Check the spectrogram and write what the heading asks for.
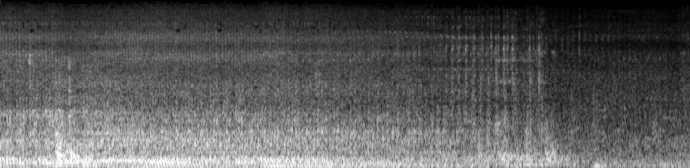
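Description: Motor vehicle engine running with a low, steady hum that fades gradually as the vehicle draws away.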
